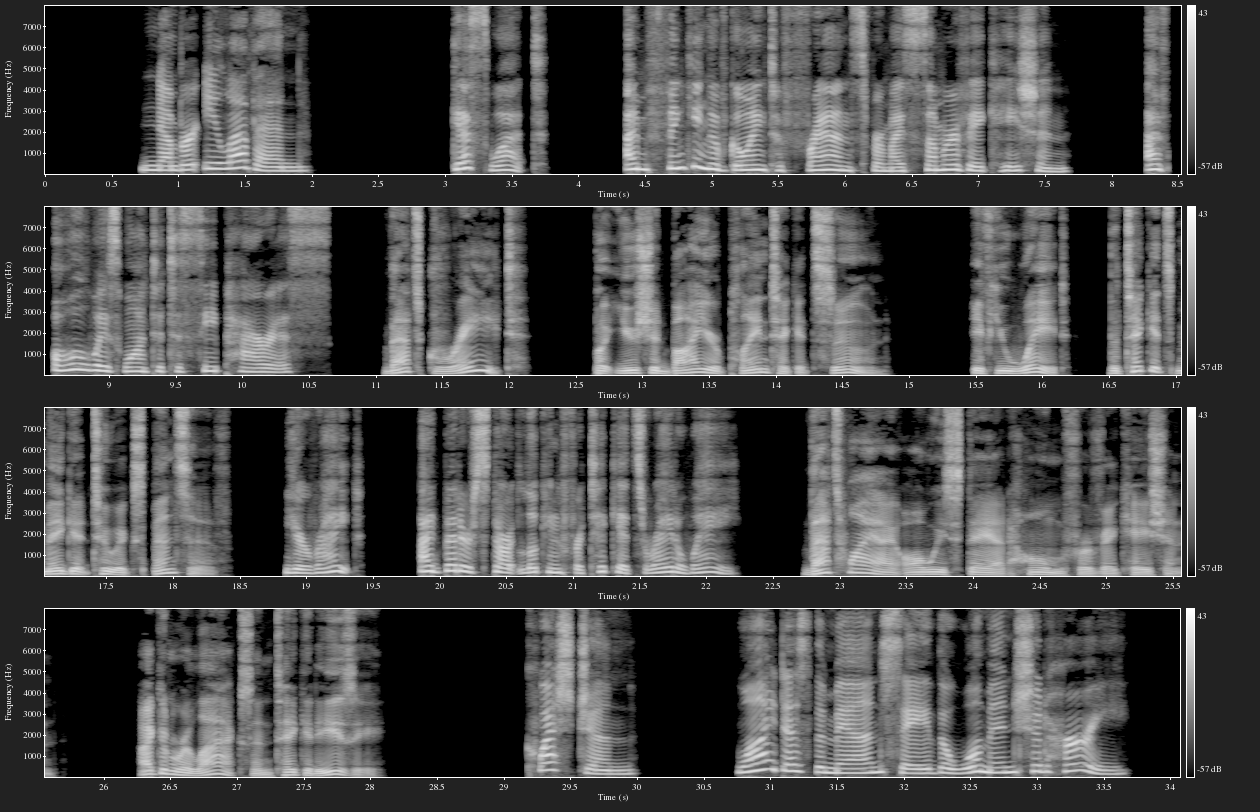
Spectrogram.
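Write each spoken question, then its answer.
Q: Why does the man say the woman should hurry?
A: Plane tickets may get too expensive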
